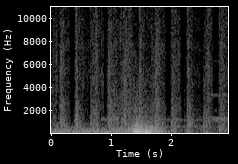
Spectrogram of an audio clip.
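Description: A torch fire crackles and whooshes.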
